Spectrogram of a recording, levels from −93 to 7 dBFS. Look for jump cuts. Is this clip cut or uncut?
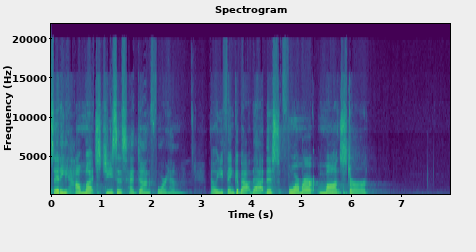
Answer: cut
